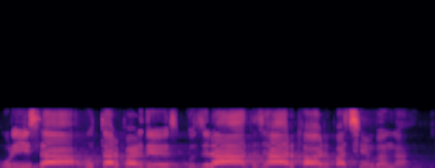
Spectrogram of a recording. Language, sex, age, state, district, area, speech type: Maithili, female, 30-45, Bihar, Supaul, rural, spontaneous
